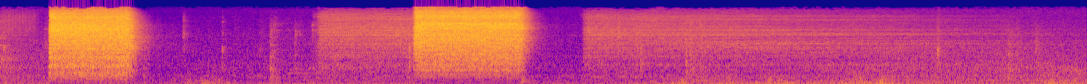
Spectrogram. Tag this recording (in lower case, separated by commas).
rail transport, train wagon, train, vehicle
